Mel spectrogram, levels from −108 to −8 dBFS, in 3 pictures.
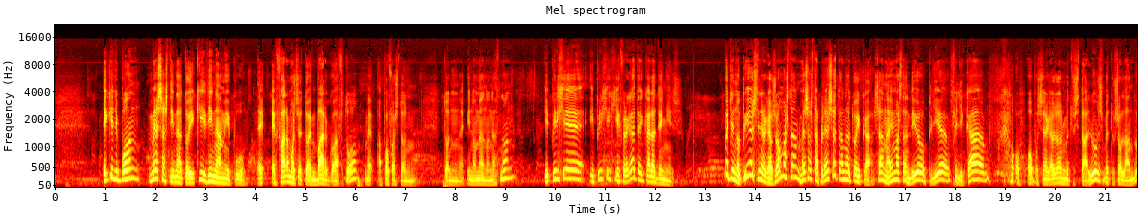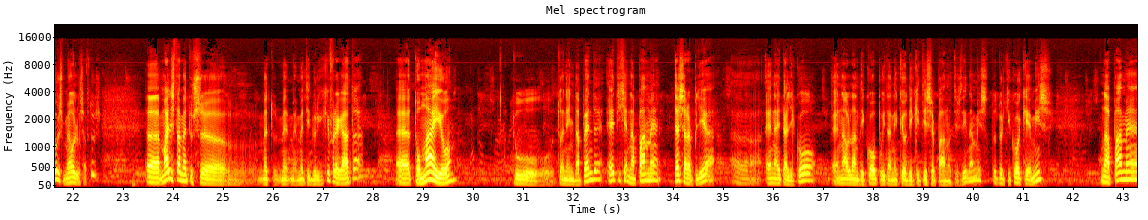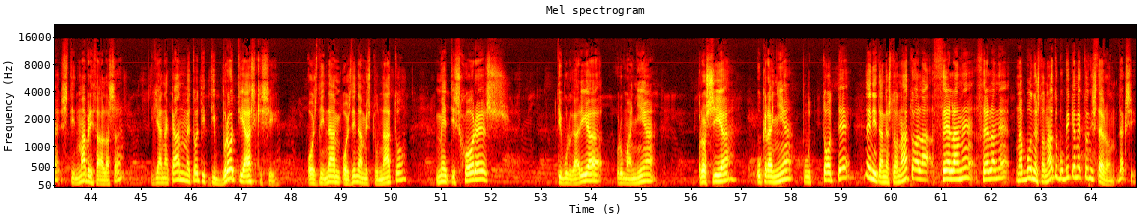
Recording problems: background chatter; faint; throughout; 3 voices, 30 dB below the speech

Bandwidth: 15.5 kHz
